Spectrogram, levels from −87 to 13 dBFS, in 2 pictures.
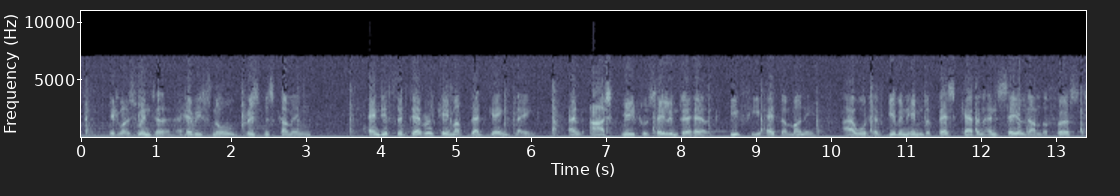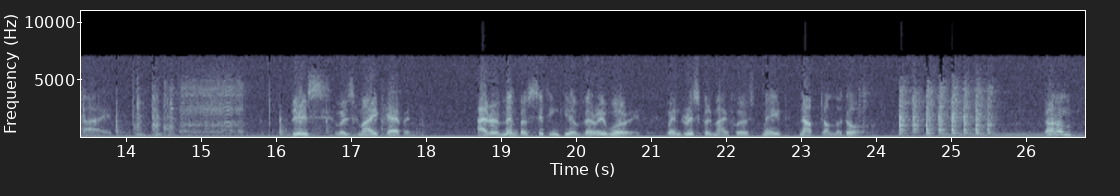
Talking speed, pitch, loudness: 140 wpm, 70 Hz, -20 LUFS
